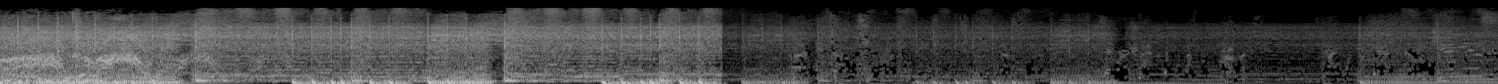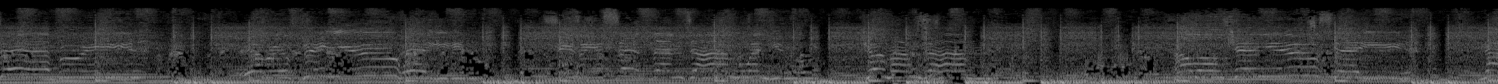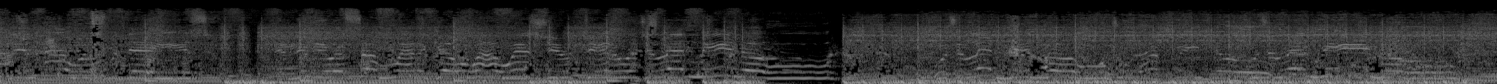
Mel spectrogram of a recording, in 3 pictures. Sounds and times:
Music: 0.0s - 44.9s
Speech: 7.7s - 25.1s, 25.8s - 44.6s.

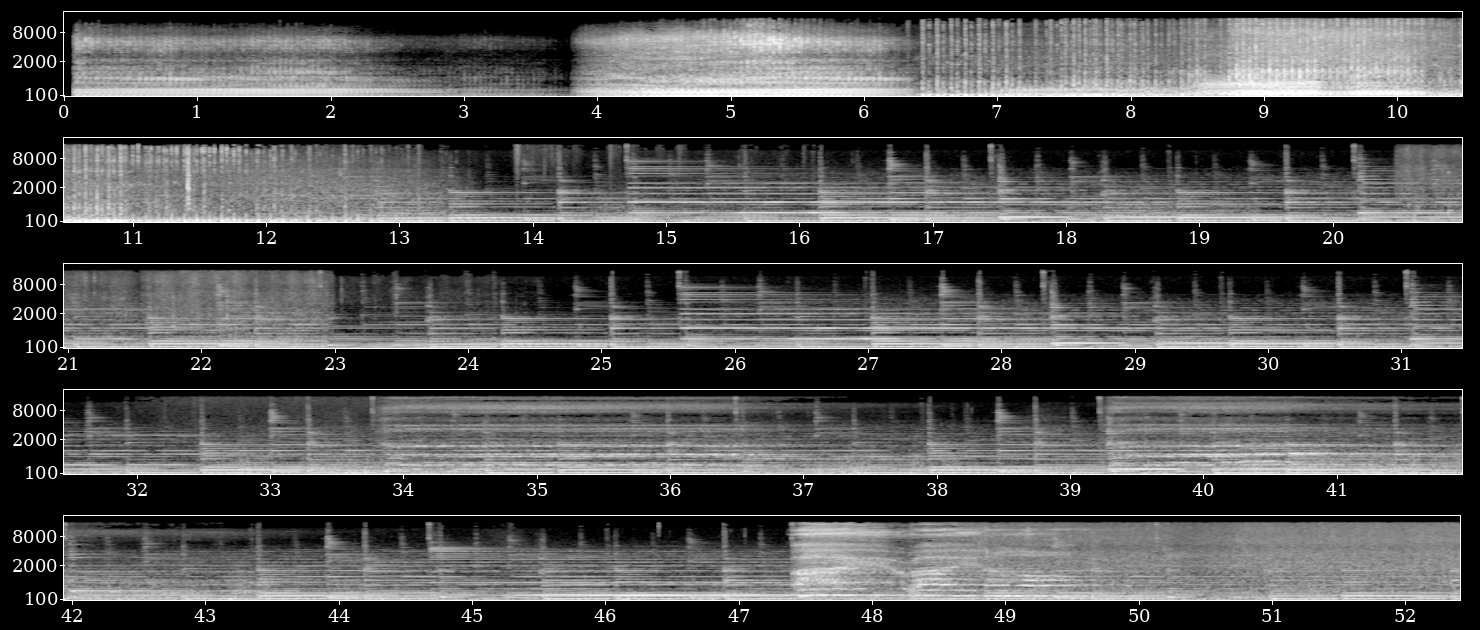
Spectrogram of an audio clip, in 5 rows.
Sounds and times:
Outside, rural or natural: 0.0s - 52.4s.

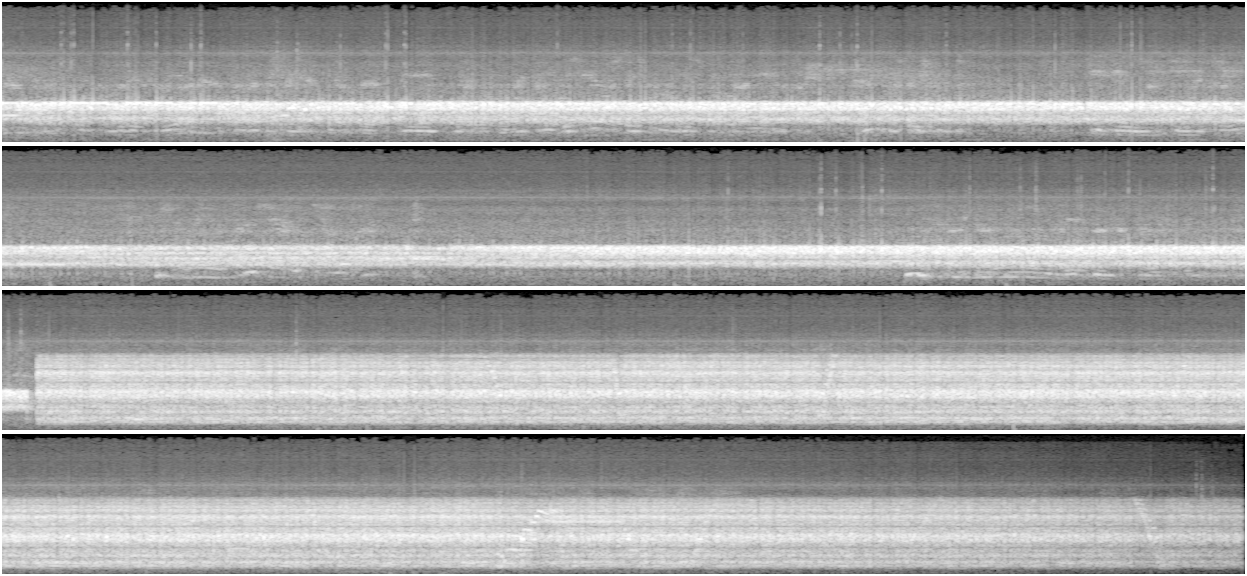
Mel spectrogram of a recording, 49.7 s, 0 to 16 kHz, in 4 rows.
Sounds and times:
Radio: 0.0s - 49.7s.

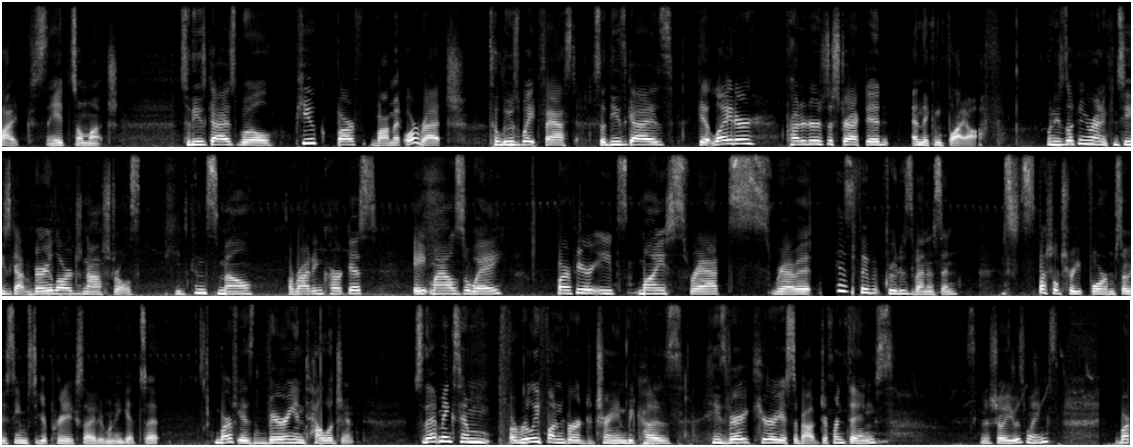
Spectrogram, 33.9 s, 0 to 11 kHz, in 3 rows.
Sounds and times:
Speech: 0.0s - 1.2s, 1.8s - 16.3s, 16.9s - 26.1s, 26.8s - 31.6s, 32.4s - 33.2s.

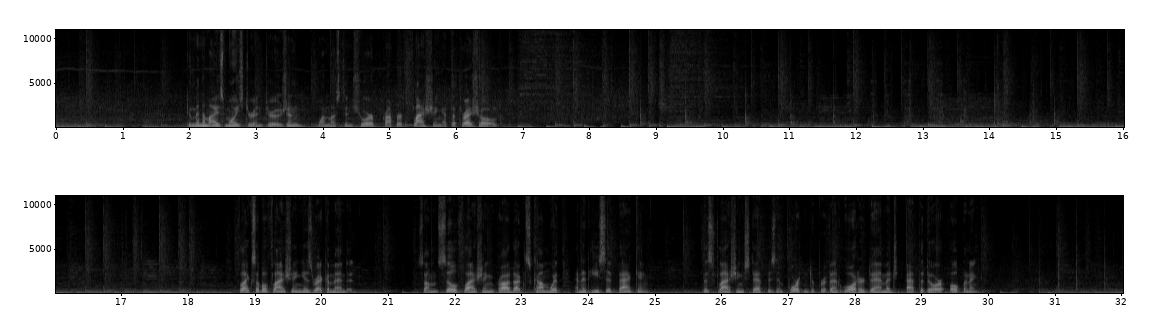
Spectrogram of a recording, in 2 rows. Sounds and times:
Music: 0.0s - 32.0s.

